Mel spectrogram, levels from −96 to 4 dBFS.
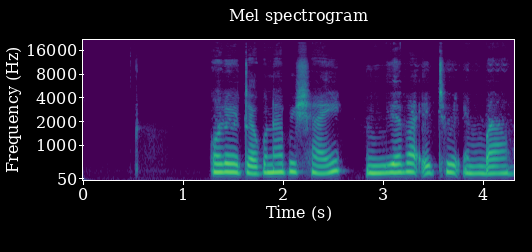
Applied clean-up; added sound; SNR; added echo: neural mask model DeepFilterNet 3.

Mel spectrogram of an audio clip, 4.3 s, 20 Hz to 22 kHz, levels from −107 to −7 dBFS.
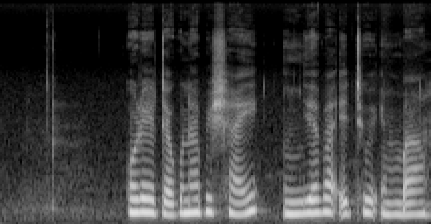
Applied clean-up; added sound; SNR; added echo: none; none; none; none.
